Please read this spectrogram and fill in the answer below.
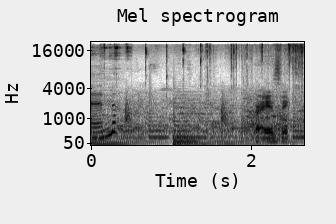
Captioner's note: clicks pen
